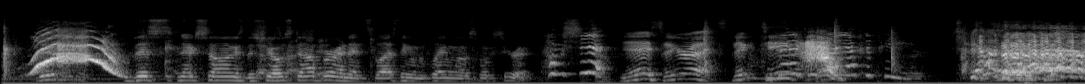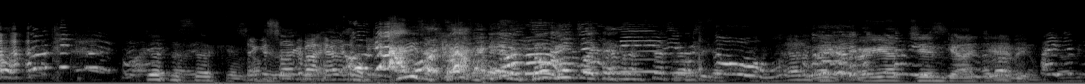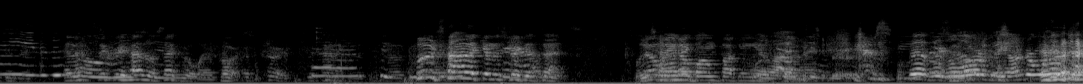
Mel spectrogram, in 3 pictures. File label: Chatter (Dropped Beer Interlude), BBQ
